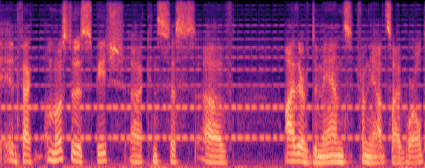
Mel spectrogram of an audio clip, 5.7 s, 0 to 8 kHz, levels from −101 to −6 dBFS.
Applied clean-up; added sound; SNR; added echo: none; Bowed string instrument; 11 dB; none.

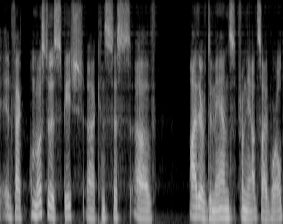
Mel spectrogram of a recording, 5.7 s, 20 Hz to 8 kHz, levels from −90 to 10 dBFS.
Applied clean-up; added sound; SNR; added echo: neural mask model DeepFilterNet 3.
